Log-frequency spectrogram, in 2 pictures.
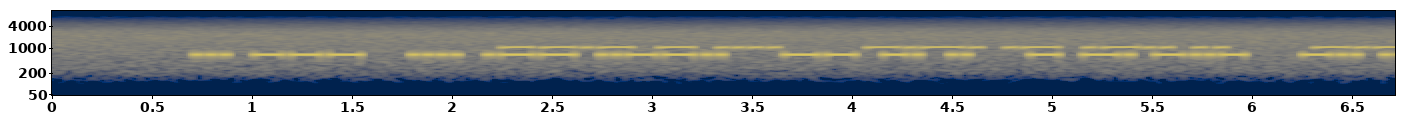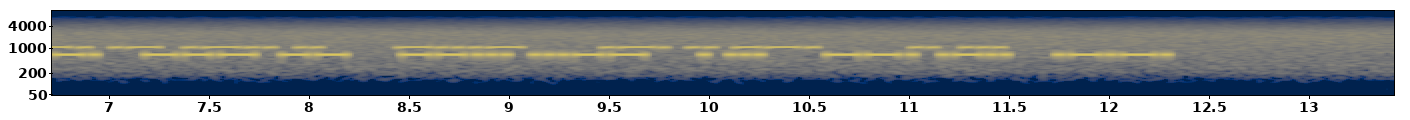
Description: Morse code, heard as two keyed tones. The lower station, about 34 wpm, 660 Hz: SO HW? MNI TNX DR OM 73 ES GL <AR>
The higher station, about 27 wpm, 1060 Hz: QTH CALI CALI <BT> RIG IS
